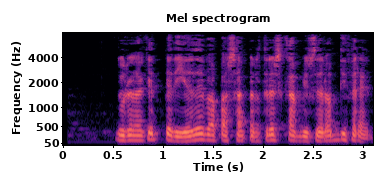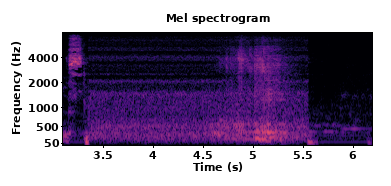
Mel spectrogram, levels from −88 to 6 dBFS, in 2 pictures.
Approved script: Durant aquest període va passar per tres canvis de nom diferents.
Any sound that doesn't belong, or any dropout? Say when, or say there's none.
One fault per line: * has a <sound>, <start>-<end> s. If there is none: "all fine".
* has a squeak, 4.5-5.5 s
